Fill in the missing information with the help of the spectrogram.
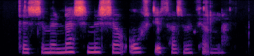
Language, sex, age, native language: Icelandic, female, 30-39, Icelandic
